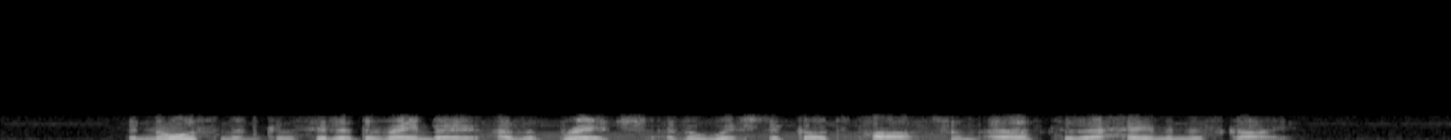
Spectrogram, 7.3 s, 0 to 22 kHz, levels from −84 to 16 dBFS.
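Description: GSM full-rate codec damage runs through the whole clip. The speech has passed through the original GSM coder, which fits a 13 kbps full-rate stream. It models the vocal tract and drives it with a sparse pulse train built from every third excitation sample. The band is squeezed to roughly 150 Hz to 3.5 kHz, so the speech sounds thin and muffled, with a plainly audible buzzy, gravelly roughness.

GSM phone buzz appears from 2.35 s to 4.87 s, starting just after "considered the" and clearing just before "earth to their home". A nearby 2G phone in a call is transmitting in bursts at about 217 per second. The audio circuitry rectifies those radio pulses into sound, giving a hard, raspy buzz at 217 Hz with dense harmonics. It holds steady throughout the stretch, about 26 dB below the speech, and is unrelated to what is being said.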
